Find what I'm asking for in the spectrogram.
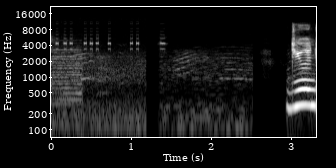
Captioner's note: REM-Pod silence; kids and playground noise in background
